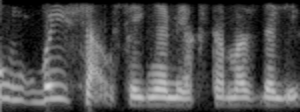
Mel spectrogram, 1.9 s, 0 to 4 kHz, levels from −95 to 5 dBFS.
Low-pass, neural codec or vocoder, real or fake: 3.6 kHz; none; real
